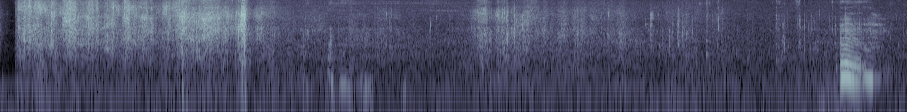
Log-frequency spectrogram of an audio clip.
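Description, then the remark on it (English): Loud, crunchy chewing fills the opening seconds, then continues as softer, irregular crunches and bites, with a brief voiced, pitch-gliding sound near the end. “I love when people eat food and they do this.”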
